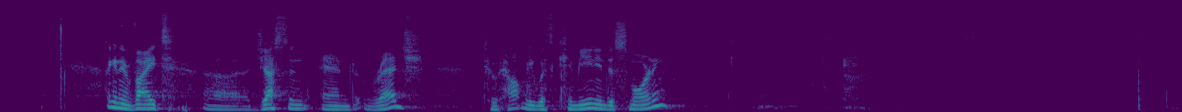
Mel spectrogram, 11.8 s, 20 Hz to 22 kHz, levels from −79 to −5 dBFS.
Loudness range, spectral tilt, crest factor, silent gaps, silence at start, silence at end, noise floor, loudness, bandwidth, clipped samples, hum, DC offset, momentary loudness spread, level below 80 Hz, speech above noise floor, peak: 14 LU; -5.5 dB/octave; 24 dB; none; 0.6 s; 0.4 s; under -90 dBFS; -47 LUFS; 16 kHz; under 0.1%; none; under 0.1%; 22 LU; -90 dBFS; over 44 dB; -26 dBFS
